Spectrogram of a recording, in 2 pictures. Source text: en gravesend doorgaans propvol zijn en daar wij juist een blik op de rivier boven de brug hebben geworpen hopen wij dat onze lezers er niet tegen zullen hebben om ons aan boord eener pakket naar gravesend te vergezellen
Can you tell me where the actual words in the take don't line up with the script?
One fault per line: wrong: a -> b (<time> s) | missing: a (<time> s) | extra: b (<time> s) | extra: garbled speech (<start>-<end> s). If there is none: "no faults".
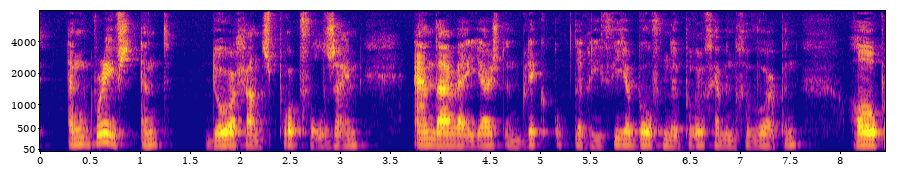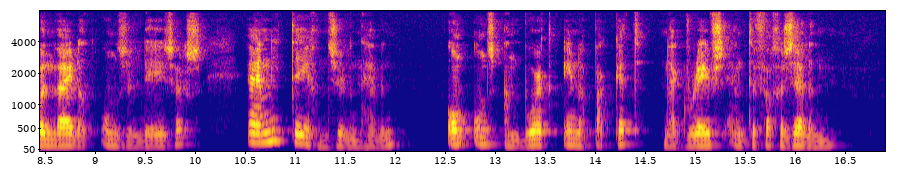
no faults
